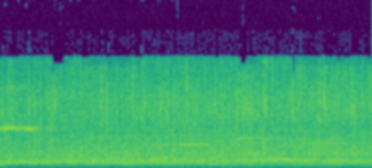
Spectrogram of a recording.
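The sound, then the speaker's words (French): Audience whistles and crowd noise at a Les Républicains political rally at La Villette as the mayor of Bordeaux takes the stage. A steady, dense roar of clapping and voices carries thin, shrill whistle tones. “Certains d'entre vous me sifflent.”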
